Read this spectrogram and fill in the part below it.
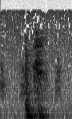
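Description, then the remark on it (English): A door opens noisily: a sudden heavy thud followed by a short, rough rattling scrape that fades within half a second, with no voices present. “Now, open the door softly.”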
